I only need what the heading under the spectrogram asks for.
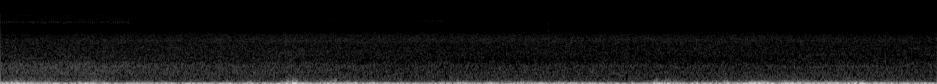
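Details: Steady low wind rumble and microphone buffeting dominate throughout, with no animal voice heard.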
